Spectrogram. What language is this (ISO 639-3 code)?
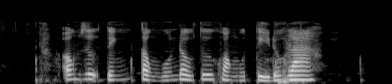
vie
